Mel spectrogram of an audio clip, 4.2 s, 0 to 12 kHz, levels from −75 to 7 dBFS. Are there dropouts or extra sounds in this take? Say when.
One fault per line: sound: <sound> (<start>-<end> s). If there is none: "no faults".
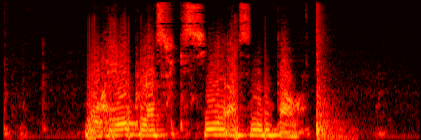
sound: thud (3.2-3.6 s)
